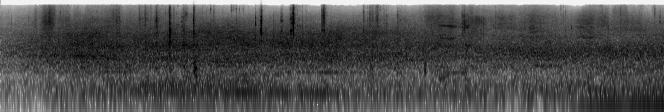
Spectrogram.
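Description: Steady outdoor rushing noise, like traffic and wind, building up in the first second and holding, with a few light clicks and knocks as the Supercharger connector and its cable are handled.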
